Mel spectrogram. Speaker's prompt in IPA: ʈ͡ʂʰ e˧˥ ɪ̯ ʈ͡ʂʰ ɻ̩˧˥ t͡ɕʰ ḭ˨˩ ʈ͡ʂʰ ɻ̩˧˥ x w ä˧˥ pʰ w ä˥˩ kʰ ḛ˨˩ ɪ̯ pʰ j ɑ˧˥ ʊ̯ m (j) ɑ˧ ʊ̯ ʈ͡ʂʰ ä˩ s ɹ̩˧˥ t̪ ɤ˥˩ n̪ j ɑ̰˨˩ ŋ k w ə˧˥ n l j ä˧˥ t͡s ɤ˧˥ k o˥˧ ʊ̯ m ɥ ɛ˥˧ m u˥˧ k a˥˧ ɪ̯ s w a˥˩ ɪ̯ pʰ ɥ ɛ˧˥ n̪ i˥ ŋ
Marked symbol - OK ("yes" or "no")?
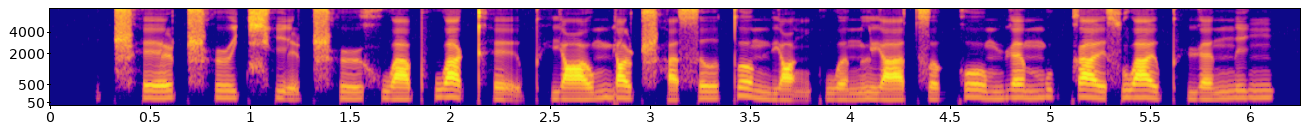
yes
